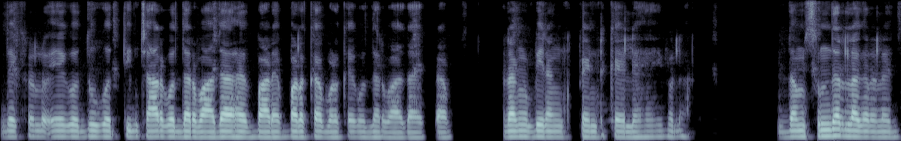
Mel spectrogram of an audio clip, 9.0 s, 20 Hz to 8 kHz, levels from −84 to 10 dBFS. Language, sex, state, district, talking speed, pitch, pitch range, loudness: Magahi, male, Bihar, Gaya, 180 wpm, 120 Hz, 115-120 Hz, -18 LUFS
